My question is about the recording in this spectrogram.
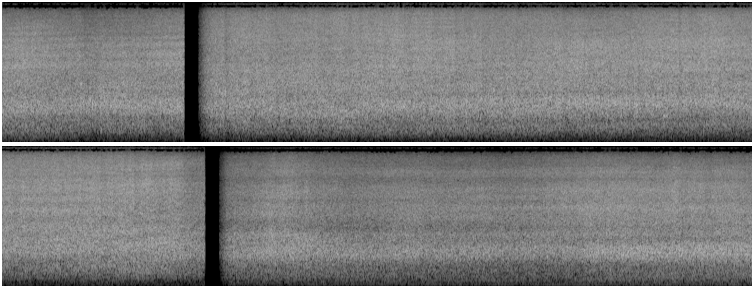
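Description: Sea waves breaking and washing onto a pebble beach, a steady surf noise. It drops out to silence twice, briefly: about four seconds in and again past the middle.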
